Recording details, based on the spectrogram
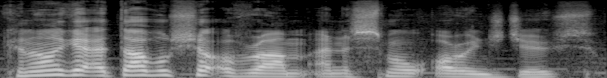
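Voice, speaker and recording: An actor playing a naive, dim and cagey man in a dark comedy audio drama, earnest and guileless. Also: on the high side, expressive, a little fast, soft background music. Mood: pleased. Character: naive, dim, cagey husband-type celebrating his freedom.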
